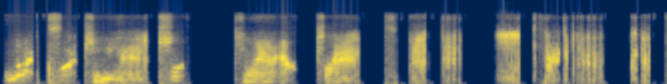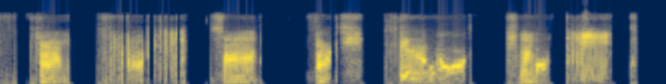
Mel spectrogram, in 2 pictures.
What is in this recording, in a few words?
goblin saying the alphabe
